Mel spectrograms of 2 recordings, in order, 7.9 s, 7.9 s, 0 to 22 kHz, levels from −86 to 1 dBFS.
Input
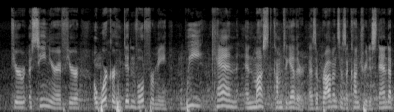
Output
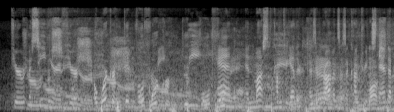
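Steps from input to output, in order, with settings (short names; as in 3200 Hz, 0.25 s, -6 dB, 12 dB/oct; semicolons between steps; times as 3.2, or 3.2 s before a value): low shelf 450 Hz -6.5 dB; on a send: multi-head echo 96 ms, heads first and third, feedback 72%, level -20 dB; on the sum: echoes that change speed 0.134 s, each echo -6 st, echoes 3; gain +3.5 dB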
